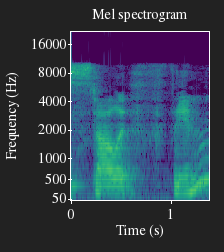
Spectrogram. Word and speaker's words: Starlette Thynne: Then the third update, The third update is Starlette Thynne, I believe you pronounce her name.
